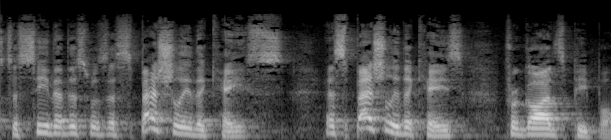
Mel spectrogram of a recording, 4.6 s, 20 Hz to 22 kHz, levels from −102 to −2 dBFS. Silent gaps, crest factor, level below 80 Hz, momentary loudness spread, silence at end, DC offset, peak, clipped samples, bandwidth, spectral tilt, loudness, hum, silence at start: none; 20 dB; -66 dBFS; 13 LU; 0 s; under 0.1%; -10 dBFS; under 0.1%; 15 kHz; -4 dB/octave; -29 LUFS; none; 0 s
